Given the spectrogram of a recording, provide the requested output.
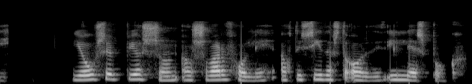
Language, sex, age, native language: Icelandic, female, 40-49, Icelandic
